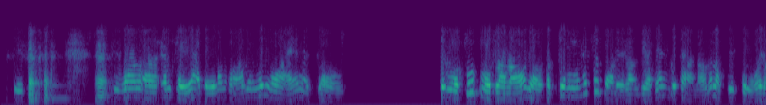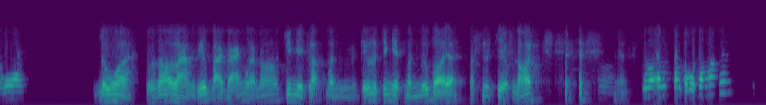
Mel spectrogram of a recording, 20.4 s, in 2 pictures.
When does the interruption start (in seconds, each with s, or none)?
none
